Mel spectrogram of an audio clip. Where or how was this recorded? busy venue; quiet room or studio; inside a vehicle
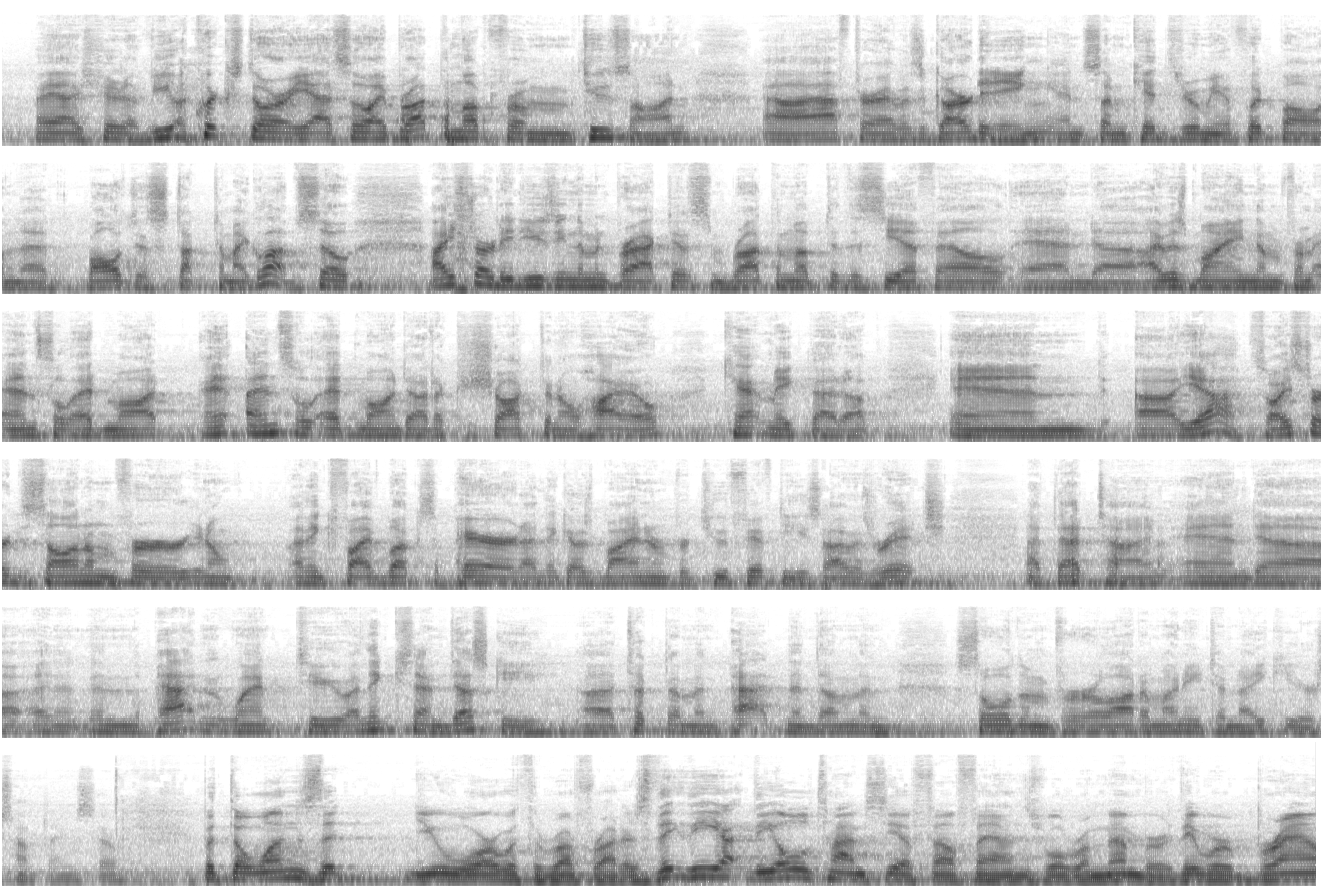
busy venue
